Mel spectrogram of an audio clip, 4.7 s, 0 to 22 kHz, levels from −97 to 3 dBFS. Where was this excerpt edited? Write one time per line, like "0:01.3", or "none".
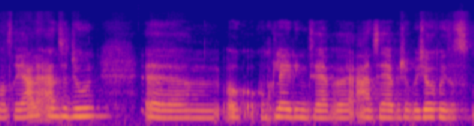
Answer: none

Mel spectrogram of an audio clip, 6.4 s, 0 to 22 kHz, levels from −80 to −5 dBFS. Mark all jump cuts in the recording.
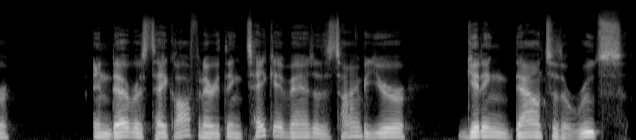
0:03.7

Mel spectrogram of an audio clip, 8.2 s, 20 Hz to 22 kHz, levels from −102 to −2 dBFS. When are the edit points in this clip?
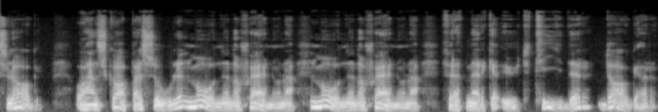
0:03.9

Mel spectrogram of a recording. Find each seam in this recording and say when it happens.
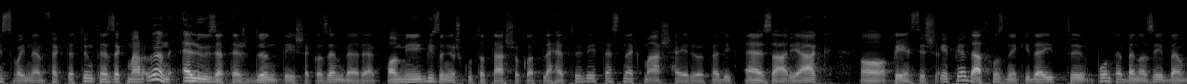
0:03.8
0:07.3
0:09.4

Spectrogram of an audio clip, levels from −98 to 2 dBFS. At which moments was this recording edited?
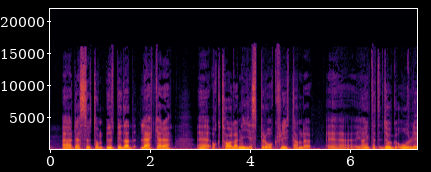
none

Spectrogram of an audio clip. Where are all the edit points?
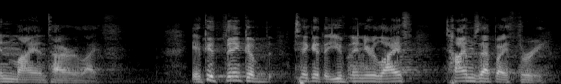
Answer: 0:02.0
0:02.9
0:03.5

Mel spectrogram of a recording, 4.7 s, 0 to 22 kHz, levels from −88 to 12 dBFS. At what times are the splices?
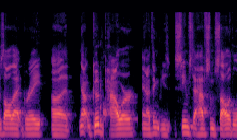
0:00.9
0:02.1
0:02.7
0:03.2

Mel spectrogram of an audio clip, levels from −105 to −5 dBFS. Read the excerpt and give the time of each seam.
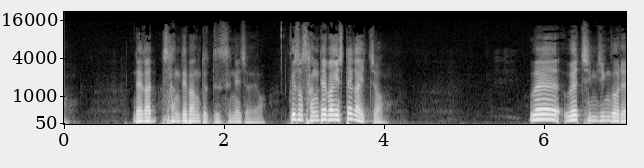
0:01.1
0:02.7
0:03.5

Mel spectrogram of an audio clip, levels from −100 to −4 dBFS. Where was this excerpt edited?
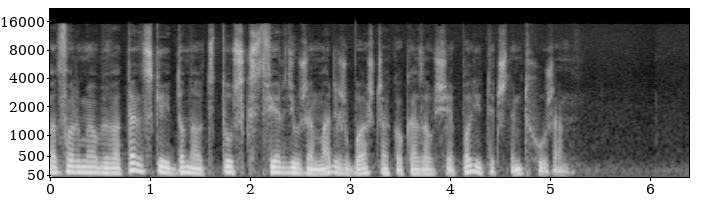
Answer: none

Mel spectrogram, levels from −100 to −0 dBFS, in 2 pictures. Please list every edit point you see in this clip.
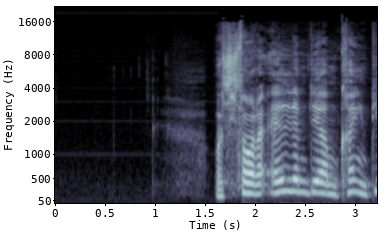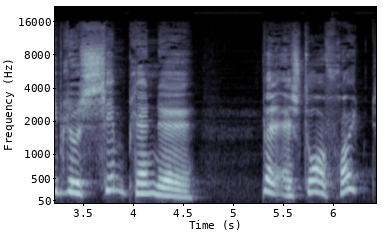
0:05.3

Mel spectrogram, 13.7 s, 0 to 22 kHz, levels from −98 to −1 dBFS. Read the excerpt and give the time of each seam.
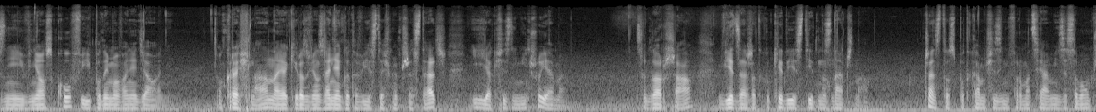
none

